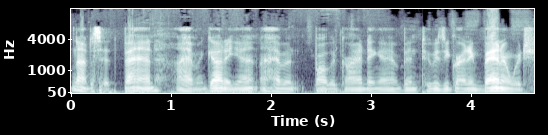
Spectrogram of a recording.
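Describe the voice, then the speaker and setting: A quiet man's voice, fairly low in pitch, monotone and flat, at a very fast pace. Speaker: gaming YouTuber. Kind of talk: casual channel update. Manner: hesitant, with fillers.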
